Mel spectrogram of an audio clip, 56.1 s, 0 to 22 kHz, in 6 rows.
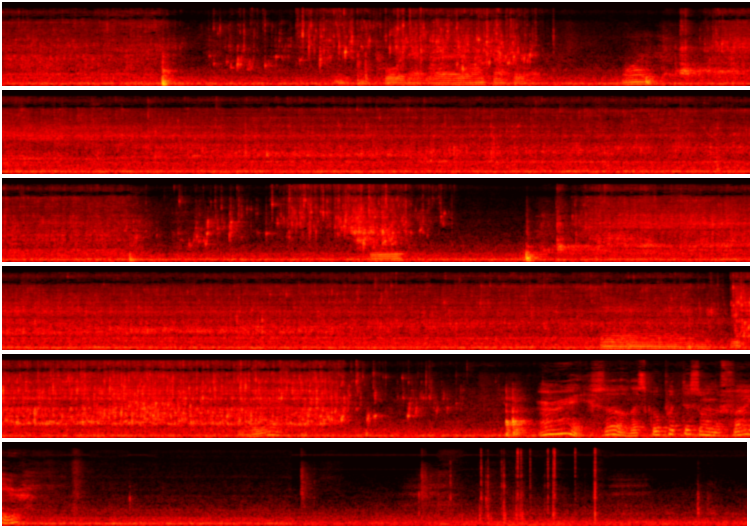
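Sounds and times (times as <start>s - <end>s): tap water filling cup: 1.8s - 6.6s, 17.8s - 23.8s, 36.6s - 42.9s
water poured into pot: 8.5s - 17.2s, 36.6s - 43.2s.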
